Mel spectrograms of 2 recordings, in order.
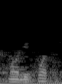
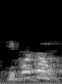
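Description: First: Low, very soft questioning repeat; puzzled echo. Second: High, punched answer; emphatic confirmation. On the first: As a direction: echo it quietly, taken aback. Hajar echoes the news, puzzled. (mengulang lirih, bertanya) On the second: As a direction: confirm it firmly, pitched up high. Devil confirms the news emphatically. (menegaskan dengan nada tinggi) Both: Acted.

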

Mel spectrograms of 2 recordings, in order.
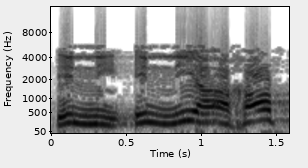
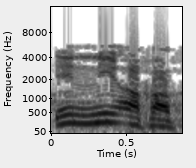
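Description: First: إني with the ya opened before أخاف, "inniya akhaf"; slow "inniya akhaf" for إني أخاف; voweled final ya. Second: إني ending in a long "ee" before أخاف; "innee akhaf" for إني أخاف; long silent-vowel ya. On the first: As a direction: sound the ya in إني as "ya". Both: Shown as a demonstration. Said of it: "هي ياء إضافة واحدة".

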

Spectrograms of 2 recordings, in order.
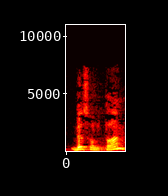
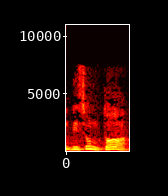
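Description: First: بسلطان with heavy s, like "bosoltan"; wrong thickened seen. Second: بسلطان as thin "bisul" then thick "taa"; light seen, heavy ta. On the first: Teacher shows the faulty reading, seen as sad. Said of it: "خطأ". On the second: Teacher gives the corrected reading, light seen. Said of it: "وبعدين طا". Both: Shown as a demonstration.

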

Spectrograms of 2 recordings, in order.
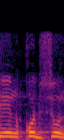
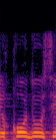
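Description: First: قدس said "QUD-sun", no vowel after the d; lightened with sukun. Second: قدس said slowly "QU-DU-sin", u after the d; full vowel. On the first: Teacher giving an example, قدس lightened to "qudsun". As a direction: close the first syllable of قدس on d. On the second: Teacher giving an example, قدس in full as "qudusin". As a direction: draw out both u vowels in قدس. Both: Shown as a demonstration. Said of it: "تخفف الحركة بالسكون".

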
